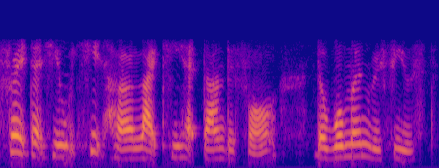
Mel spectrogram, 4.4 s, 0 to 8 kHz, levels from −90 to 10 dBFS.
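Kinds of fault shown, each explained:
Lost AMR speech frames: at 0.66 to 0.74 s and again at 2.68 to 2.76 s, the speech smears into a held, warbling sound that sinks in level, then returns briefly weak and rough. The 40 ms and 60 ms gaps fit two and three missing 20 ms frames. Radio errors corrupted those frames, so the decoder kept reusing the last good pitch and vocal tract settings at falling gain, within the narrowband 300 Hz to 3.5 kHz line.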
